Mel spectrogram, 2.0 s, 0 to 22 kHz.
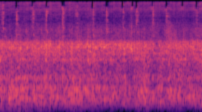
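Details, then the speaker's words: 2004 Nissan Titan V8 idling, heard close up near the alternator after a makeshift PVC-pipe stethoscope test: dense rough grinding rattle; owner fairly sure the alternator is bad and replaces it. "and I'm pretty sure it's the alternator so we are going to unplug the battery in order to remove the alternator"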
